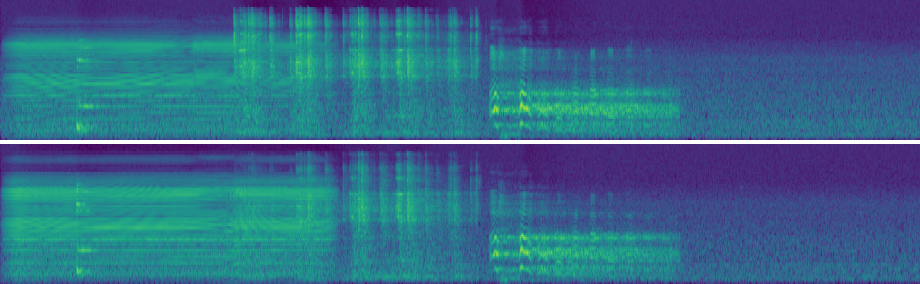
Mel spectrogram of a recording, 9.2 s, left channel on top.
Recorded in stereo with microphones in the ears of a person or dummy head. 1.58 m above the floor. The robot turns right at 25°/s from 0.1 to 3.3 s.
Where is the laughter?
15° left (ahead or behind), 0.9 m.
